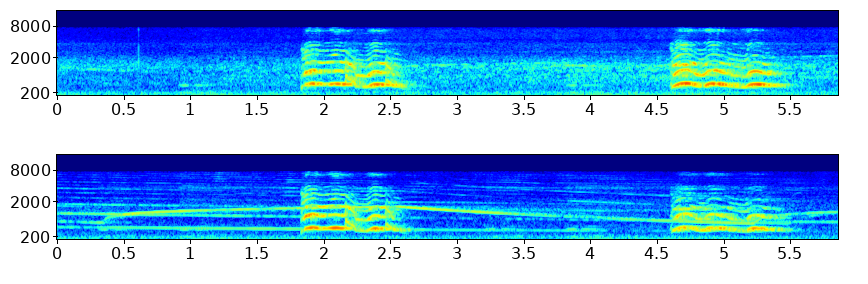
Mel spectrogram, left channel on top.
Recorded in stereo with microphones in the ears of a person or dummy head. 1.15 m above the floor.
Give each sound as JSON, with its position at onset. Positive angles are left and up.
{"t": 1.8, "sound": "a dog barking", "side_deg": -25, "distance_m": 0.7}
